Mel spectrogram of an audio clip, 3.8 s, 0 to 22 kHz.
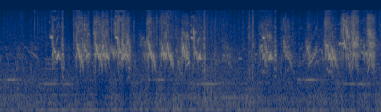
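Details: Sparrows hopping onto a hand to be fed at a Tenmangu shrine on 1 January 2024, giving a busy stream of short, high chirps in overlapping bursts, several birds calling at once with little pause.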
